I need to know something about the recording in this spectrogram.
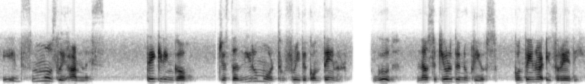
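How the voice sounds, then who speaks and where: An actress playing a composed scientist who gives soldiers matter-of-fact, dryly wry mission instructions through a radio filter in a game. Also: female voice, mid-range voice, lively intonation, moderate pace, narrow, tinny audio. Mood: calm, instructive. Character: composed female scientist-engineer guiding soldiers against alien parasites. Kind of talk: scripted game mission briefing.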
